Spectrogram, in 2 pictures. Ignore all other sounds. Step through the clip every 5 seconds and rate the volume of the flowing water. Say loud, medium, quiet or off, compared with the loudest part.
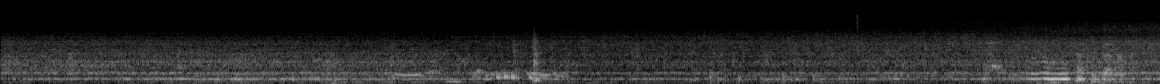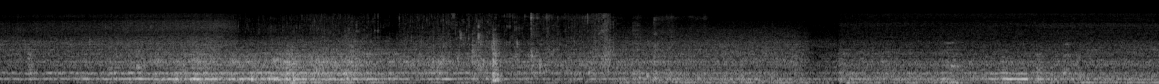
medium, quiet, medium, loud, loud.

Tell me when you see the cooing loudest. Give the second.
5 s.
